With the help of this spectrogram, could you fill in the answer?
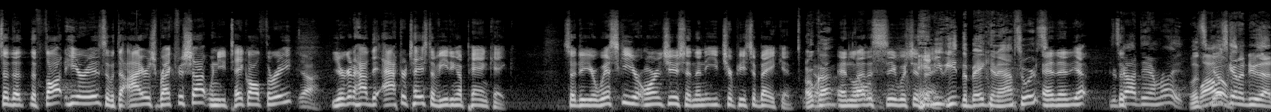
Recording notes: Live From North Carolina! Live from Wilmington, NC to celebrate the launch of Hard AF Seltzer on the East Coast of North Carolina as they’re joined by some of their favorite listeners.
